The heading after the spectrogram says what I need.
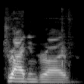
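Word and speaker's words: Drag x Drive: Even though it's spelled Drag Cross Drive, it is pronounced Dragon Drive.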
